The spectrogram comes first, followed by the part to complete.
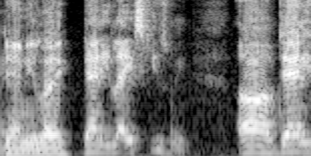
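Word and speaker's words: DaniLeigh: Now I know Dan Lee, is that how you say her name? Danny Lay.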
